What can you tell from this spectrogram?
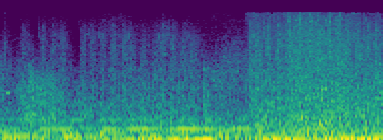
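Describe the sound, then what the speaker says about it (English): A dense, distant-sounding firefight from the shooter game Destiny, with continuous gunfire and muffled blasts rolling together at fairly low volume and no single clear bang. "Nice grenade."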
